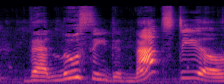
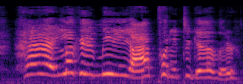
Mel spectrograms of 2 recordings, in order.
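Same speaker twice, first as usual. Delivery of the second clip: mocking show-off; 12 semitones higher, 3 dB louder than usual. Vlogger mocking a Rainbow-clothes wearer, high and preening. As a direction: parody someone proud of a loud outfit.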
